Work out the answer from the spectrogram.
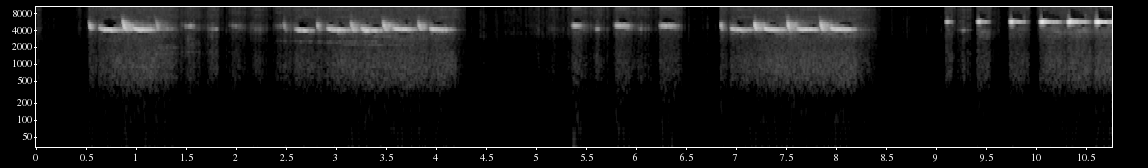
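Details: Siberian blue robin: bursts of quick, high chirping notes separated by pauses, ending in a series of thin, pure whistles repeated about once a second.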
